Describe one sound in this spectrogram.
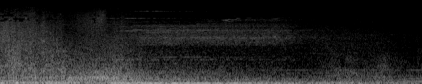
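A triumphant fanfare swells and rings out.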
